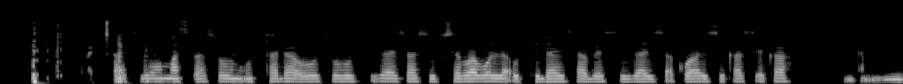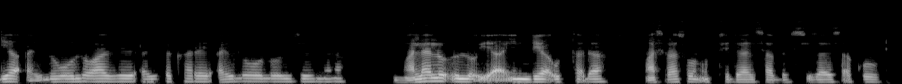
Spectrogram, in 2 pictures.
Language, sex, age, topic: Gamo, female, 18-24, government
